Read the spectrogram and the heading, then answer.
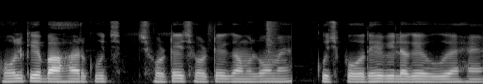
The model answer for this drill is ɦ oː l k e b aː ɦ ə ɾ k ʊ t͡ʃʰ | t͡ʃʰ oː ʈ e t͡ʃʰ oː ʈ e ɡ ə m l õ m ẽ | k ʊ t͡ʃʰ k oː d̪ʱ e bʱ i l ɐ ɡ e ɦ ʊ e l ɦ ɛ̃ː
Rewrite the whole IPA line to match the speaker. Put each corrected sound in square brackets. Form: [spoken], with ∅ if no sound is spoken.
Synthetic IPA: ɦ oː l k e b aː ɦ ə ɾ k ʊ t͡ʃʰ | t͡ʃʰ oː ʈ e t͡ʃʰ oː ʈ e ɡ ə m l õ m ẽ | k ʊ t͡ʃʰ [p] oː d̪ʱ e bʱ i l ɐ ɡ e ɦ ʊ e [∅] ɦ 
